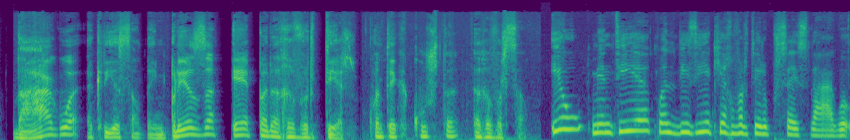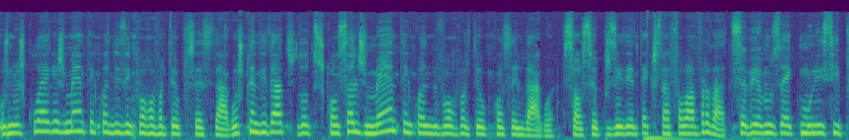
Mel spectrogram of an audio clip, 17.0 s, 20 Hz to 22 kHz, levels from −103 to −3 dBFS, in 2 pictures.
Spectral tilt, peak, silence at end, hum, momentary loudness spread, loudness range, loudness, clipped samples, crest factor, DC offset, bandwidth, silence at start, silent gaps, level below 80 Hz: -5 dB/octave; -10 dBFS; 0 s; none; 4 LU; 1 LU; -23 LUFS; under 0.1%; 14 dB; under 0.1%; 16 kHz; 0.15 s; 2.26-2.31 s; -46 dBFS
